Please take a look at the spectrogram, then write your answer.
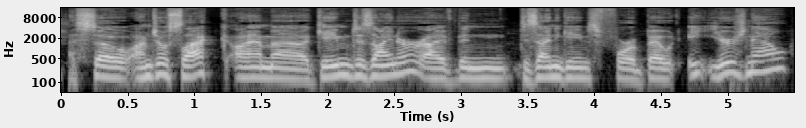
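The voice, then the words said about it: Canadian English accent. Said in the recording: “I love your accent ... Total giveaway. You're Canadian.”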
